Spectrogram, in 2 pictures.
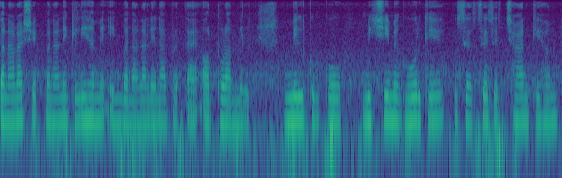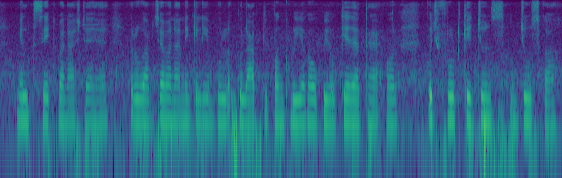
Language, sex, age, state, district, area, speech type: Hindi, female, 30-45, Uttar Pradesh, Sonbhadra, rural, spontaneous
